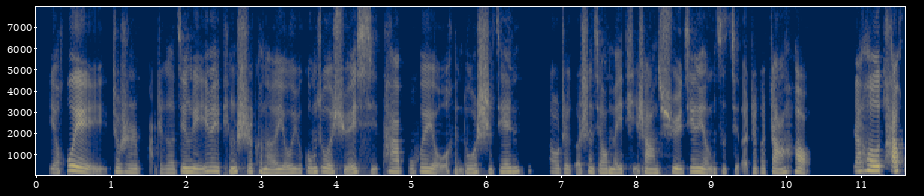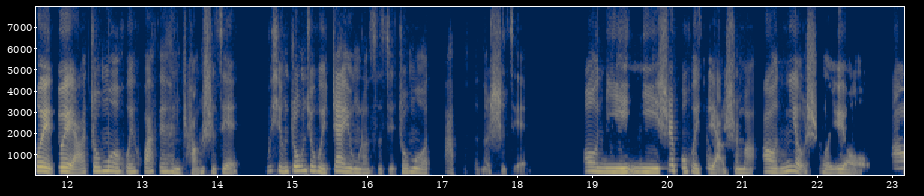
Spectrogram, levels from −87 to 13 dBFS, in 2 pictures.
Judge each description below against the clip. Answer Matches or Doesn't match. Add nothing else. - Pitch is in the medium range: Matches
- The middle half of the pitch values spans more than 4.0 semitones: Doesn't match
